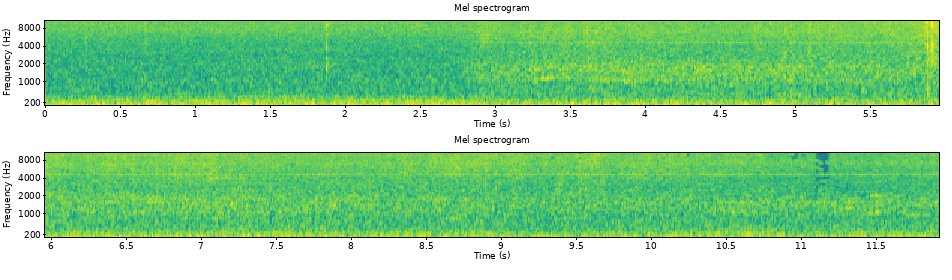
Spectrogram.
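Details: Steady low rumbling noise, like a vehicle or engine, runs throughout, with no animal sound.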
